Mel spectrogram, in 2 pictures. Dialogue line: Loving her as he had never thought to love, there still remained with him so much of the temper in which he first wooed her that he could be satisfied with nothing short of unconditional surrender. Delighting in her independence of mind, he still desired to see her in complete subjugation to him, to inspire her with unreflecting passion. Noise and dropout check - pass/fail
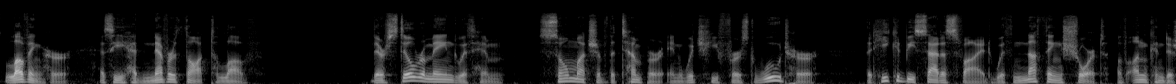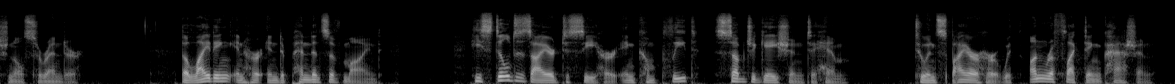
pass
